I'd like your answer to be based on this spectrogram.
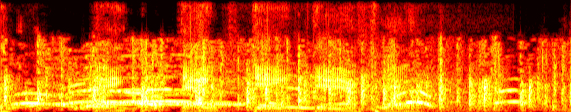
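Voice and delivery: squeaky mock thank-you voice; silly high voice.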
